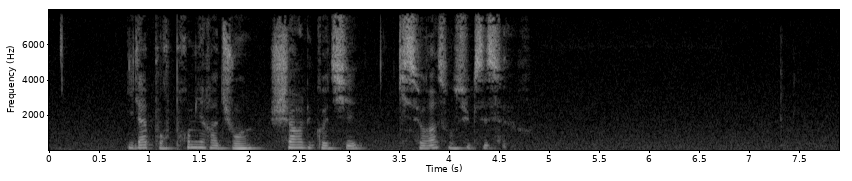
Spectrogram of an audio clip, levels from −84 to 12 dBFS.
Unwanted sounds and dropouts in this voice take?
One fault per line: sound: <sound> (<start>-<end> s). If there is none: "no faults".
no faults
